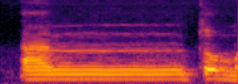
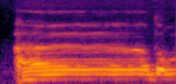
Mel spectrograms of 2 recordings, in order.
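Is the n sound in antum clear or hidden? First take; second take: clear; hidden. First: The n is fully articulated with a long nasal hum. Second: The n is only nasalized without full tongue contact. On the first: The speaker calls it wrong. "ini nempel kan, jadi idhar" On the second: The speaker calls it right. "mendekat ke makhraj huruf nun. tapi nggak nempel"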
